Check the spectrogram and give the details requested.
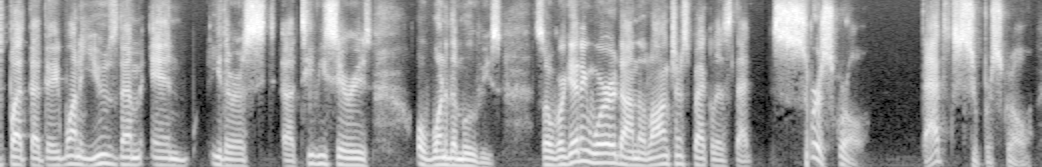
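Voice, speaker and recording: A man in his forties hosting a casual podcast chat in a mid-range voice. He rambles in an animated way and keeps tossing in "man" and "dude". The sound is dry and close. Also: mid-range voice, no room sound. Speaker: podcast host.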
